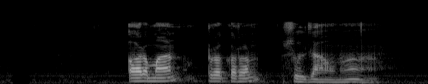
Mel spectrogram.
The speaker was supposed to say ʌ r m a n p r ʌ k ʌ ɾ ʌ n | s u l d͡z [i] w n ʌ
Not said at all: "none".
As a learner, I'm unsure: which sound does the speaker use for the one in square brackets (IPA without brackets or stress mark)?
a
